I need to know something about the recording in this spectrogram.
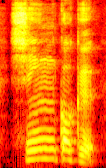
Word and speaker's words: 申告: 발음은요. 신고그.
